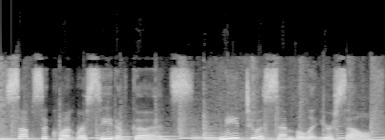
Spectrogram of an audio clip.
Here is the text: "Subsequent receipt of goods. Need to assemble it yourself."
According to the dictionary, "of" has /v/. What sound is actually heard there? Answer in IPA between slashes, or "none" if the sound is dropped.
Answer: /v/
